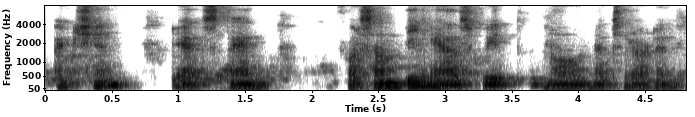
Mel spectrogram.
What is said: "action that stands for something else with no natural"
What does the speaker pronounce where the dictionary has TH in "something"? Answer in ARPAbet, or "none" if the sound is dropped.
T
